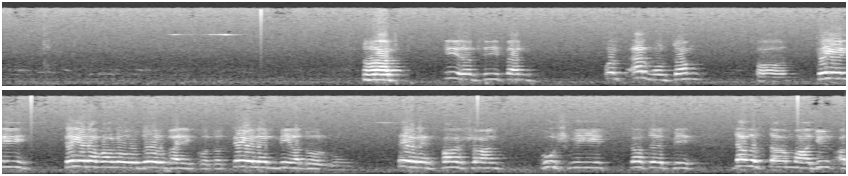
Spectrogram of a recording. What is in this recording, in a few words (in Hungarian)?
nyelvjaras gyujtesek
